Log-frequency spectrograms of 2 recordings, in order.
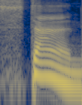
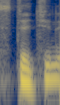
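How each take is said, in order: First: The name sounds like the short word 'Stan'. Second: The name sounds like the longer word 'Stygian'. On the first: The speaker calls it right. "it's Stan" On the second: The speaker calls it wrong. "Don't pronounce it Stygian"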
